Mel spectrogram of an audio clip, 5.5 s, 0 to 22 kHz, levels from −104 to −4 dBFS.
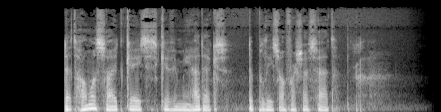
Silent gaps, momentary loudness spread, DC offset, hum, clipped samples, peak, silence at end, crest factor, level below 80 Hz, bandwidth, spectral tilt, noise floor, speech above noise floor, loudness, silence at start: none; 18 LU; under 0.1%; none; under 0.1%; 0 dBFS; 0.8 s; 20 dB; -42 dBFS; 16 kHz; -5 dB/octave; -62 dBFS; 44 dB; -18 LUFS; 0.8 s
